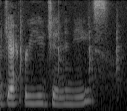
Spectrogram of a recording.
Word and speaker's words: Jeffrey Eugenides: him the next book is middle sex by jeffrey eugenides and yes that is how you pronounce his name i looked it up before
